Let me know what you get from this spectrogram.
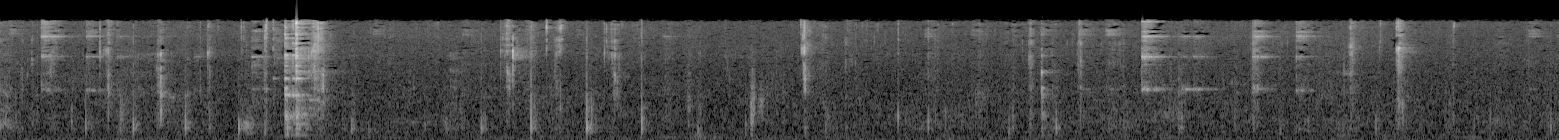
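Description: Close-miked chewing and lip-smacking on a mouthful of fried rice, with a metal spoon and fork clicking and scraping on a ceramic plate. The loudest is a brief clatter of cutlery about three seconds in.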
